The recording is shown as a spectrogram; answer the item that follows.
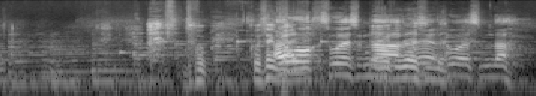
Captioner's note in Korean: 웃으며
